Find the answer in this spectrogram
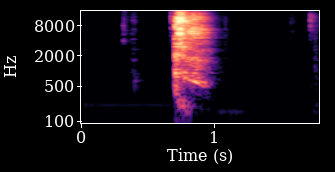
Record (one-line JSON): {"cough_length": "1.8 s", "cough_amplitude": 32768, "cough_signal_mean_std_ratio": 0.3, "survey_phase": "beta (2021-08-13 to 2022-03-07)", "age": "45-64", "gender": "Female", "wearing_mask": "No", "symptom_runny_or_blocked_nose": true, "smoker_status": "Ex-smoker", "respiratory_condition_asthma": false, "respiratory_condition_other": false, "recruitment_source": "REACT", "submission_delay": "1 day", "covid_test_result": "Negative", "covid_test_method": "RT-qPCR"}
